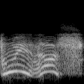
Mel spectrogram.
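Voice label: Serbian player friendly fire mood high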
